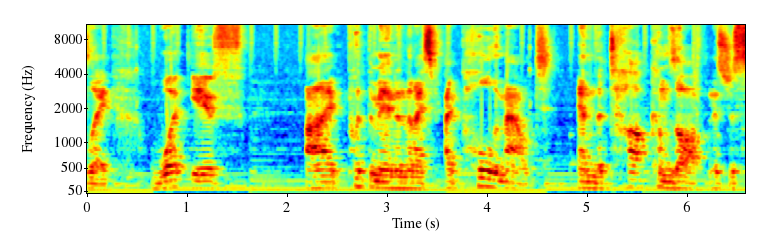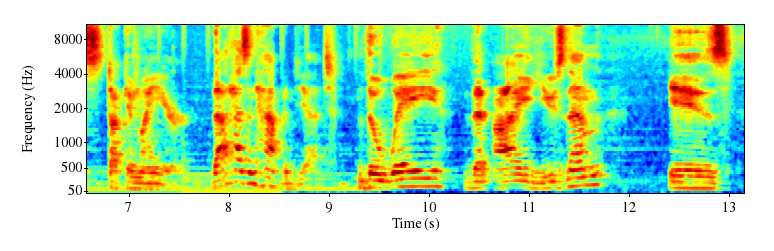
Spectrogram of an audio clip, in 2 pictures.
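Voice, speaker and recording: A man giving a casual, halting, conversational product review to camera in an echoey apartment room. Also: mid-range voice. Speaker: video reviewer. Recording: echoey bare apartment, distant mic, faint music.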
